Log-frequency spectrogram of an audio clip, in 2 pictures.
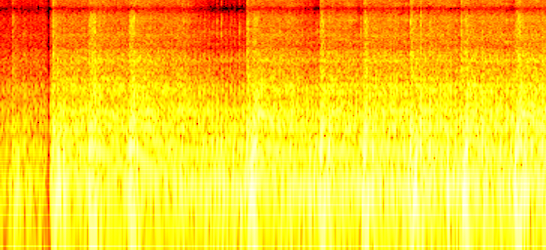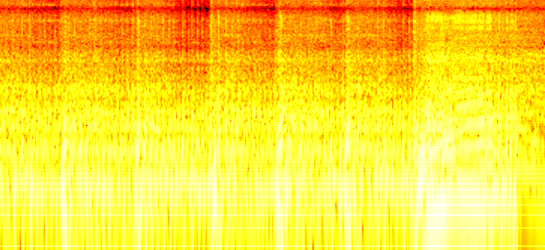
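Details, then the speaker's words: Homelite Super XL chainsaw with rebuilt Tillotson carburetor while tuning, with a snappy trigger: uneven, wandering idle that changes after a second or two, then a rev to full throttle with a wet gurgle; settings seem to drift; cause suspected, not confirmed. "so right now it's running pretty good good snappy trigger and I got a little bit of a gurgling sound going on whenever I go full throttle did you notice the idle change after a second or two"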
